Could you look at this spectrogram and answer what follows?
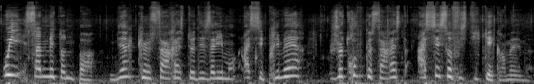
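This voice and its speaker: A woman's voice: high-pitched, animated, fairly quick, fairly bright tone, slight background noise. A woman playing an earnest, pushy young idealist in a comic fantasy audio drama, talking in an eager, insistent way.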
